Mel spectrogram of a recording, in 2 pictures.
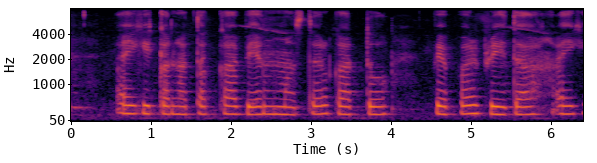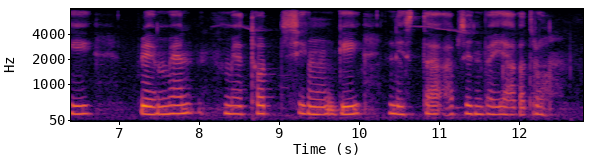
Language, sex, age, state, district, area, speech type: Manipuri, female, 45-60, Manipur, Churachandpur, rural, read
